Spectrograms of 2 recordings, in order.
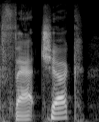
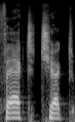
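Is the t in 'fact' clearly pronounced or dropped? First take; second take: dropped; pronounced. First: The t sound drops, so it sounds like fat. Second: The t sound in fact is clearly pronounced. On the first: "it normally sounds like fat check" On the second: "I'm saying it that way because"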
